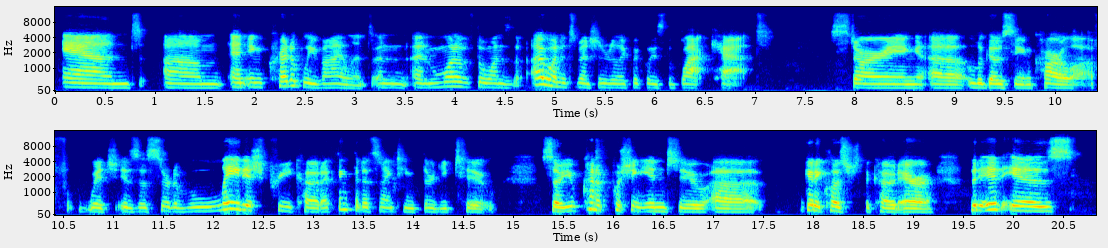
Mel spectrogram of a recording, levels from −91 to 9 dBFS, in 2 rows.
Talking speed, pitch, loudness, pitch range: 160 wpm, 180 Hz, -28 LUFS, 165-240 Hz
